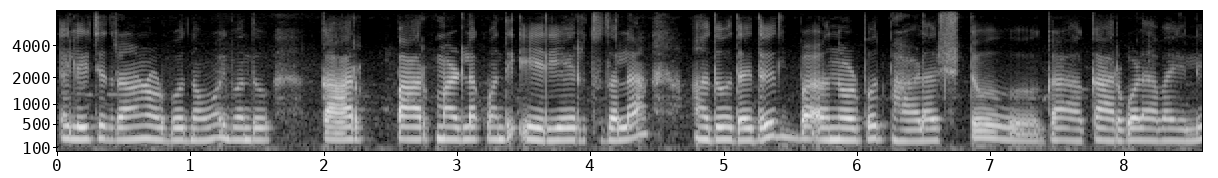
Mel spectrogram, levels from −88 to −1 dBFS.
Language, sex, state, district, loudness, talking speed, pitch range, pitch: Kannada, female, Karnataka, Bidar, -19 LUFS, 120 wpm, 210-225 Hz, 215 Hz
